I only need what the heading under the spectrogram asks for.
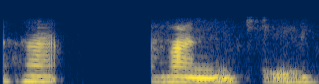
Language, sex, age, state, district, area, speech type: Punjabi, female, 30-45, Punjab, Mansa, urban, conversation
